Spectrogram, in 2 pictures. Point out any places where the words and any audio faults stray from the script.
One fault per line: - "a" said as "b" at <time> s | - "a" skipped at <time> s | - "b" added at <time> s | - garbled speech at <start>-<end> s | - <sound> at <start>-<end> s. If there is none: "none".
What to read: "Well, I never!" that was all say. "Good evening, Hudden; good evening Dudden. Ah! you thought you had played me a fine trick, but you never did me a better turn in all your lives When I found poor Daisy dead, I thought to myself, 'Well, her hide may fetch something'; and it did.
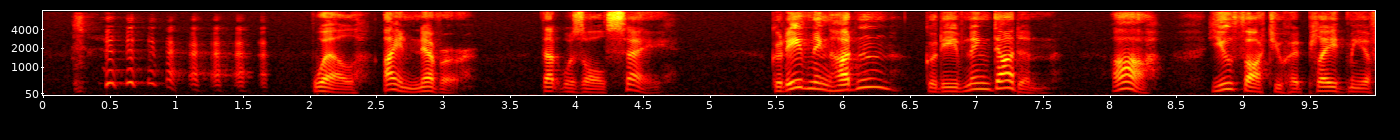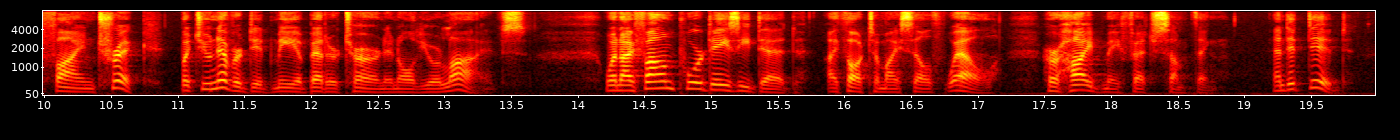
- laugh at 0.2-1.8 s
